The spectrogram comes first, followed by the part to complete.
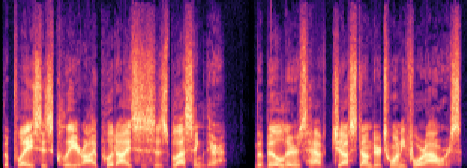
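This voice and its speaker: A man's voice: mid-range voice, animated, moderate pace, sharp tone, dry recording, pitched above the performer's own voice. A man voicing a serious, decisive young gamer hero in an earnest, firm manner. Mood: firm, urgent.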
